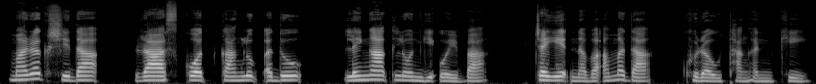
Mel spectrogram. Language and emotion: Manipuri, neutral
